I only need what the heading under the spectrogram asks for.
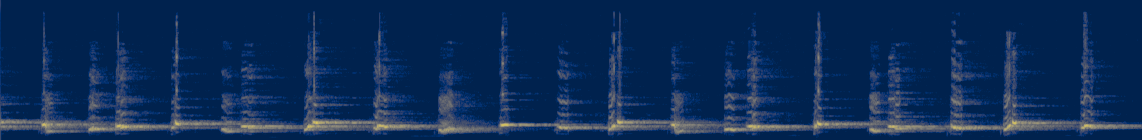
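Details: Lively Sooty-headed bulbul song for luring untrained birds into singing: dense, quick bubbling whistles with sharp starts, alternating rising and falling notes almost without pause, clean background.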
